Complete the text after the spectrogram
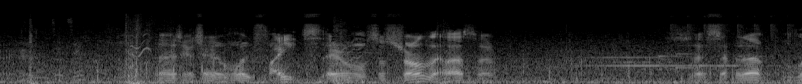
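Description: Footsteps slap quickly on pavement.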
